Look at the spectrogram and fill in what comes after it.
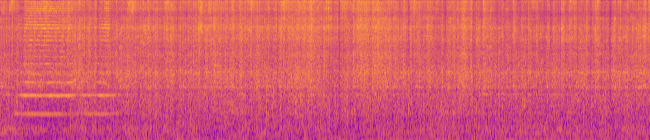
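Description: Pakistan Railways passenger train at speed, heard from a coach window: steady wheel-on-rail and wind noise. Just after the start, a train horn sounds one steady note for about two seconds.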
